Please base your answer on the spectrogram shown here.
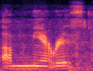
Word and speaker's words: Amarise: r k can you pronounce her name is pronounced amiris Amir amiris she she was 15 I'm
